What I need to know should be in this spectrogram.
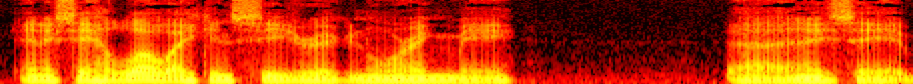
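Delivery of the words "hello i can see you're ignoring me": plain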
